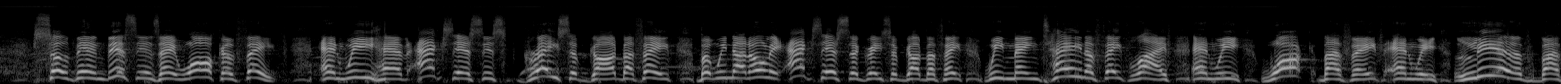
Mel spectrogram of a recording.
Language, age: English, 50-69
